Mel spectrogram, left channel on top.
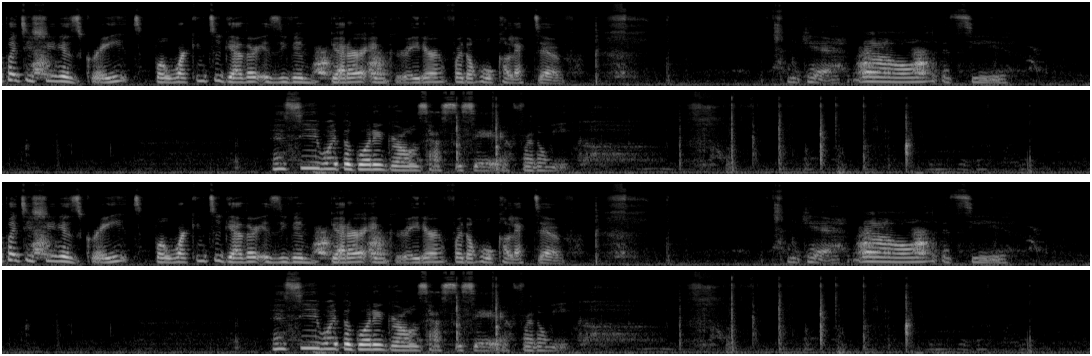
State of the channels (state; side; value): identical; both; correlation 1.00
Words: is great, but working together is even better and greater for the whole collective. Okay, now let's see what the Golden Girls has to say for the week.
